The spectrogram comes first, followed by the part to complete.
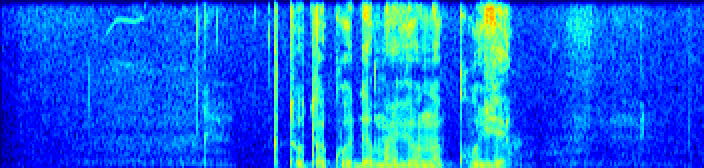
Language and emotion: Russian, neutral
